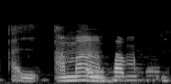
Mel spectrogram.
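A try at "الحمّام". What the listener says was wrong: Avec le ha, al-hammam et la shadda. التشديد الميم. al-hammam, al-hammam.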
